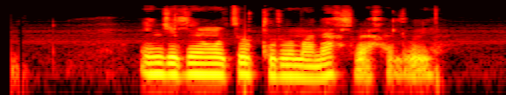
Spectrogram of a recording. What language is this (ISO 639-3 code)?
mon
